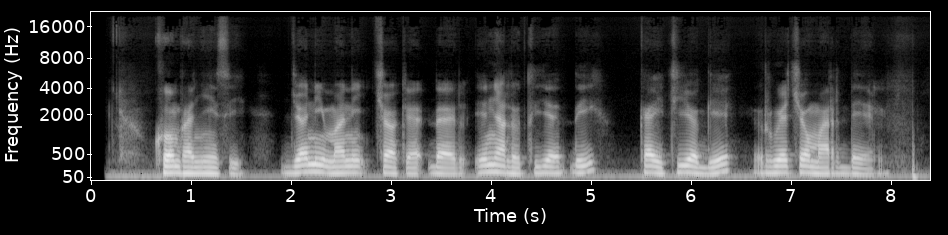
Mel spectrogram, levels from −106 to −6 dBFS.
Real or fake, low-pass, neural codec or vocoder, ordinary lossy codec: fake; 19.8 kHz; autoencoder, 48 kHz, 128 numbers a frame, DAC-VAE, trained on Japanese speech; MP3, 96 kbps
